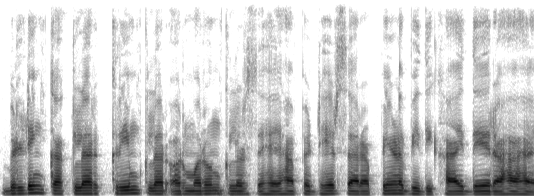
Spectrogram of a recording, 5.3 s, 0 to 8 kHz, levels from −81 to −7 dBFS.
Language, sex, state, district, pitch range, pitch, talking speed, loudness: Hindi, male, Jharkhand, Ranchi, 105-120 Hz, 110 Hz, 225 wpm, -17 LUFS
